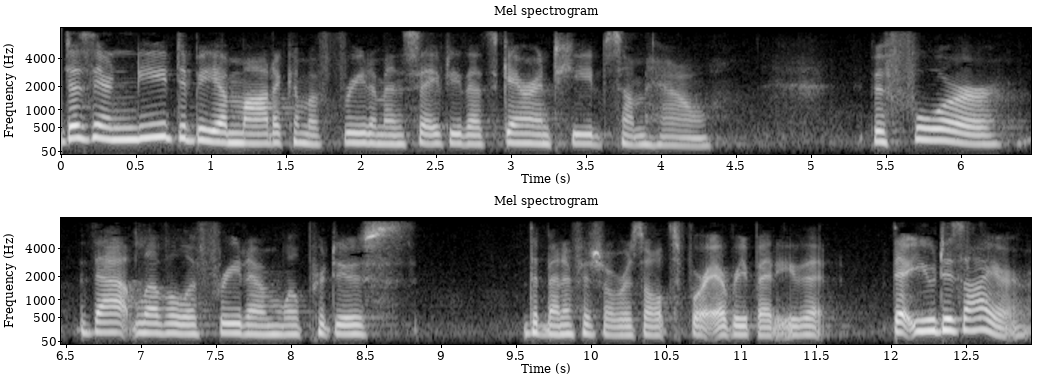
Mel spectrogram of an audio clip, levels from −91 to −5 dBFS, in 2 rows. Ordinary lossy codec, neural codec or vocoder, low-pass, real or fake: MP3, 48 kbps; none; 7.2 kHz; real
